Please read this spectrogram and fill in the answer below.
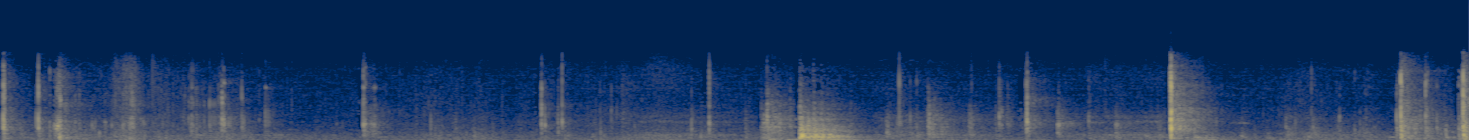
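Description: Small scattered clicks and taps of a plastic throttle housing and cam being handled and fitted together by hand, with a brief soft rustle about four seconds in.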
